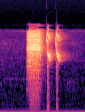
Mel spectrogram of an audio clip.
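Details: Green magpie (Cissa chinensis), known locally as engkek keling: a loud harsh rasping burst, followed quickly by two sharp, high, downslurred notes, in an otherwise quiet background.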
